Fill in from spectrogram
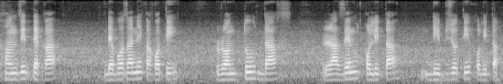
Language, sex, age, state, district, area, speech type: Assamese, male, 18-30, Assam, Kamrup Metropolitan, urban, spontaneous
